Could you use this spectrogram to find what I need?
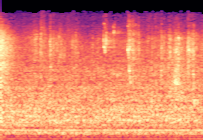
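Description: Trading cards rustle and flick in a hand.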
